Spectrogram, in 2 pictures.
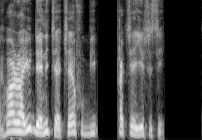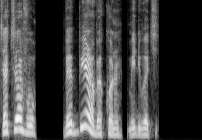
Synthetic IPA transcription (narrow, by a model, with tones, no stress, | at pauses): ɛ˨ɦɔ˦a˦ɾa˦ju˦da˨nɪ̃˦t͡ɕʰɪ˨ɛ˨t͡ɕʰɪ˦ɾɛ˦fʊ˨bi˦ | kʰa˦t͡ɕʰɪ˦ɛ˦˨je˦su˨sɛ̰˨ | t͡ɕʰɛ˨t͡ɕʰɪ˦ɾɛ˦fʊ˦ | bɛ˨bi˦a˦ɾa˨bɛ˦kʰɔ̃˦nʊ̃˦mɪ̃˦di˦wæ˦t͡ɕʰi̥˨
